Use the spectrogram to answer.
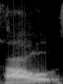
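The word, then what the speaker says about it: sow: এটার উপরের পয়েন্টে দেখো সাউ, এর উচ্চারণ হচ্ছে সাউ সিক্স out boards for mating.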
